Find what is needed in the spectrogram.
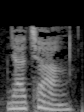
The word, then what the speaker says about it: Nha Trang: Am I saying that right? Nha Trang? – Nha Trang.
